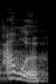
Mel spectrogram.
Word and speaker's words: hour: Why is the word hour spelt with an H? Why is there an H? The silent H.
